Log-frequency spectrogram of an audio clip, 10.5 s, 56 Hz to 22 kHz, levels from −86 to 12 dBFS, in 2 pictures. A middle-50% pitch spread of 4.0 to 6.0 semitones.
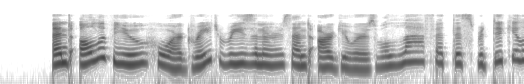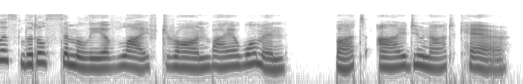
Yes: average, 4.7 semitones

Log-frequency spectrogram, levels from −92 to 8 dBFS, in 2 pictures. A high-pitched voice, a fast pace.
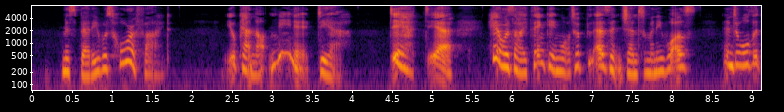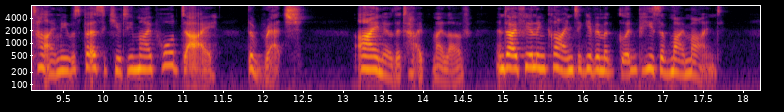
No: high, 240 Hz; average, 170 wpm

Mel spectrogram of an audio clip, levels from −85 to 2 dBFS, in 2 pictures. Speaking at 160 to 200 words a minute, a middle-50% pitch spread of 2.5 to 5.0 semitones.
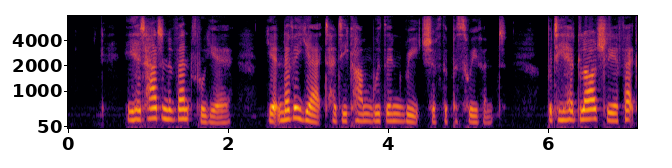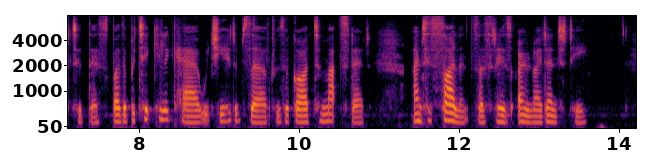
No: average, 180 wpm; wide, 5.6 semitones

